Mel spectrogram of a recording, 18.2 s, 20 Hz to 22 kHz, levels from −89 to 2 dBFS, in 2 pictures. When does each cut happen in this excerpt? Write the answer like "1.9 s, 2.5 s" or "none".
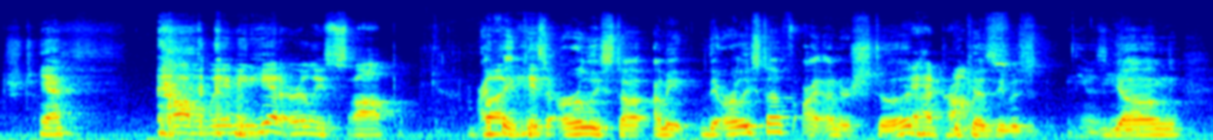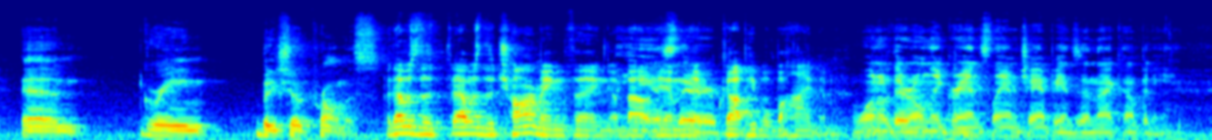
none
